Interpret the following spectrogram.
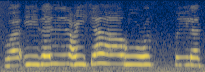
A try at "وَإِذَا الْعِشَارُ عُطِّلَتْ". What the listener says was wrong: وَإِذَا لام پر آواز کو کنٹرول کیجئے، قلقلہ نہیں ہونا چاہیے۔ وَإِذَا الْعِشَارُ پھر پڑھیے۔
